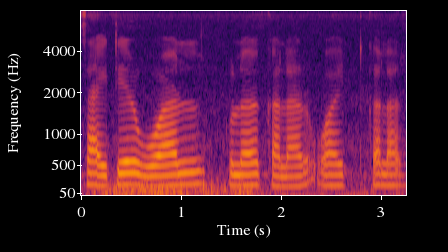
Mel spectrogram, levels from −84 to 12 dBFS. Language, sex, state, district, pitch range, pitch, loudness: Bengali, female, Assam, Hailakandi, 165-185 Hz, 175 Hz, -16 LUFS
